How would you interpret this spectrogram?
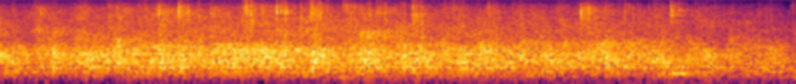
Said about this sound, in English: Please, a round of applause for these people.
